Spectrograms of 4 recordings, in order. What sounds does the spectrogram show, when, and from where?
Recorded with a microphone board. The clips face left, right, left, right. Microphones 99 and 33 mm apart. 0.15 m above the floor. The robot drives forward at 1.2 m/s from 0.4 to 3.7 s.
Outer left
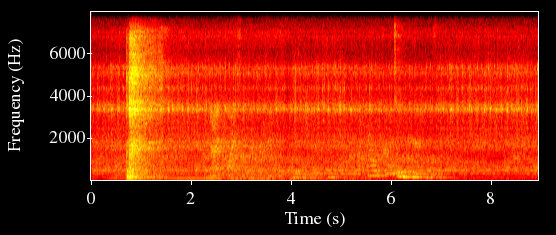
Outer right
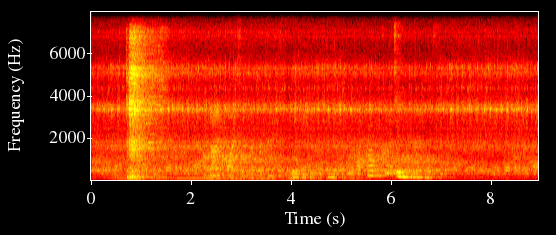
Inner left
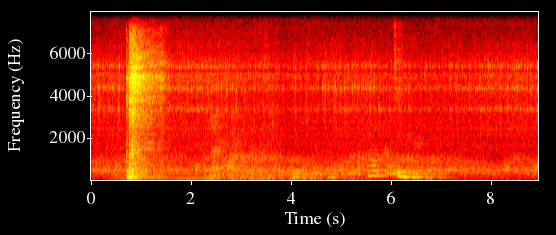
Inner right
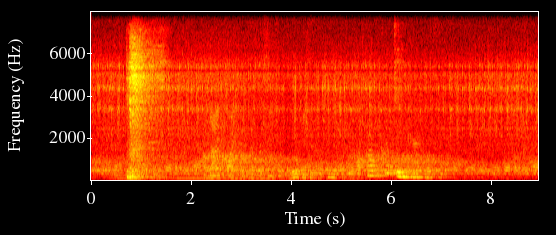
0.7 s breaking glass: 70° left (ahead or behind), 4.5 m; by 1.4 s 75° left (ahead or behind), 4 m
2.2 s a man speaking: 35° right (ahead or behind), 3.5 m; by 3.8 s 20° right (ahead or behind), 5 m
3.9 s a man speaking: 60° right (ahead or behind), 2.5 m
5.5 s a woman speaking: 50° right (ahead or behind), 8 m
